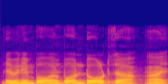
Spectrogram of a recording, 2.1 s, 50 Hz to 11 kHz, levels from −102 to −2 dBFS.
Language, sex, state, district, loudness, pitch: Chakma, male, Tripura, Dhalai, -15 LUFS, 85 Hz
